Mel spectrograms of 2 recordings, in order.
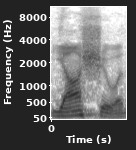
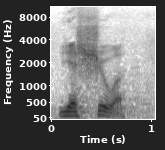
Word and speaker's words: Yeshua: So the way Jesus' name would have been pronounced was not Yahshua. That's a made-up name that folks have come up with incorrectly. But it would have been pronounced Yeshua.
